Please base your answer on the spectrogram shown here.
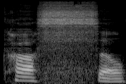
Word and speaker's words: castle: So there is a s, but there's also a little sneaky t that you're not expecting in there because you can't hear it. It's a silent letter. In a castle, can you hear a on the end? In a castle, and then there's another letter that is silent in the word.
